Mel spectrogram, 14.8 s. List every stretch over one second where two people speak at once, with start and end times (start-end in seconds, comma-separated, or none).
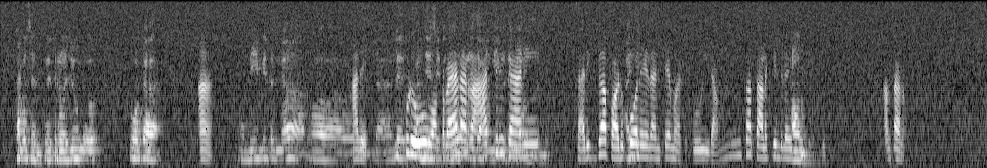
6.0-8.0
